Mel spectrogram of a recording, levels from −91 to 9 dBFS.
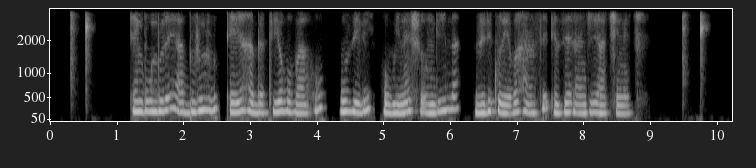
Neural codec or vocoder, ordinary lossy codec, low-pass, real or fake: codec, 44.1 kHz, 2.6 kbps, DAC; none; 3.6 kHz; fake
